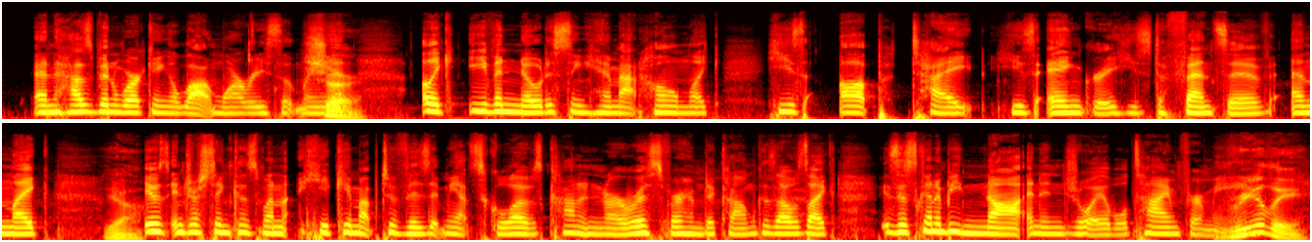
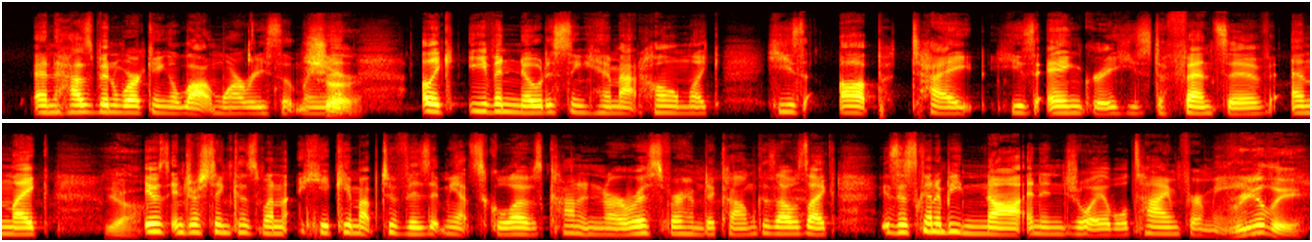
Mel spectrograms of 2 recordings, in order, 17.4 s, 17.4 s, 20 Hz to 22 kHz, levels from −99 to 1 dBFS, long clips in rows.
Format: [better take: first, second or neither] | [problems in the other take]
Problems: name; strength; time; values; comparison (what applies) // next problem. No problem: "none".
first | thin; very; fading below 350 Hz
